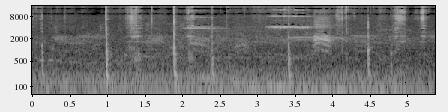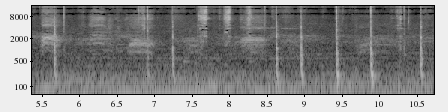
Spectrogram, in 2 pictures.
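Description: Heavy cleaver chopping through pomfret onto a wooden chopping block: single sharp knocks at first, then a run of them about two a second near the end. Crows cawing in between.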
